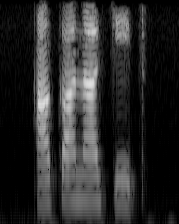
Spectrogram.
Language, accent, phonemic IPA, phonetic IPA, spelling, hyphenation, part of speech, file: Armenian, Eastern Armenian, /ɑkɑnɑˈkit/, [ɑkɑnɑkít], ականակիտ, ա‧կա‧նա‧կիտ, adjective, Hy-ականակիտ.ogg
- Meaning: clear, limpid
